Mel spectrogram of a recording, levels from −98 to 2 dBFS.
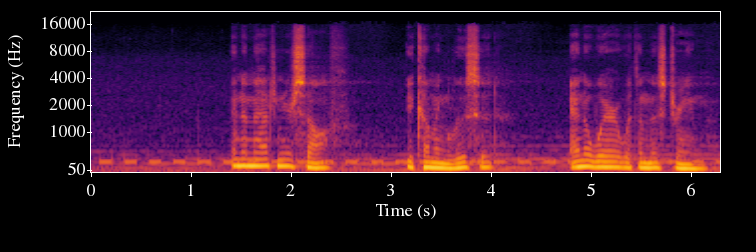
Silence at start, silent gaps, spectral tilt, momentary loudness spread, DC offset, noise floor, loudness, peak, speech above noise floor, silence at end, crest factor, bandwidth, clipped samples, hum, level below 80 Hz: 0.1 s; none; -6 dB/octave; 23 LU; under 0.1%; -38 dBFS; -18 LUFS; -4 dBFS; 20 dB; 0 s; 14 dB; 15.5 kHz; under 0.1%; none; -46 dBFS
